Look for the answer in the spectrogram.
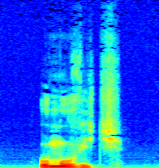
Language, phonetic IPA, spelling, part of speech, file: Polish, [ũˈmuvʲit͡ɕ], umówić, verb, Pl-umówić.ogg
